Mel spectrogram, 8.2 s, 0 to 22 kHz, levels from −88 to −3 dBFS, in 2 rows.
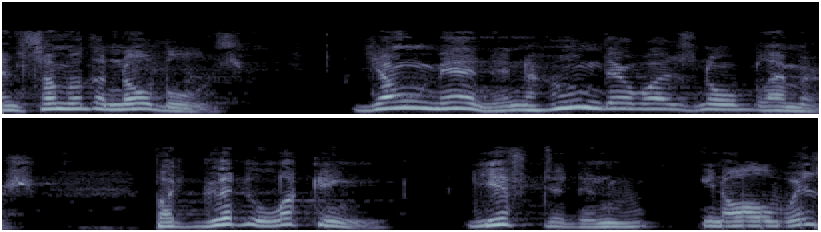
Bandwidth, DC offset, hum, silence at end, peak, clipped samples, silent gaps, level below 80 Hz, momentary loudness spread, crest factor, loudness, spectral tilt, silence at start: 7.6 kHz; under 0.1%; none; 0 s; -20 dBFS; under 0.1%; 1.38-1.43 s, 1.50-1.70 s, 4.76-4.84 s, 6.11-6.38 s, 7.43-7.55 s; -72 dBFS; 12 LU; 18 dB; -38 LUFS; -6 dB/octave; 0 s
